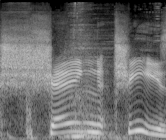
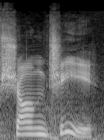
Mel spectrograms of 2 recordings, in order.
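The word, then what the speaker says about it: Shang-Chi: one is oh oh I hear a lot of Shang cheese instead of Shang Chi I feel like I hear pretty much every other streamer say Shang Chi that one I saw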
